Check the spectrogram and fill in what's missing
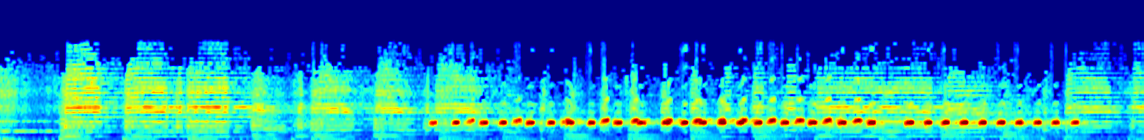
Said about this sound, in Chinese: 一天早晨，金色的阳光把阿瓦山上的雾气驱散了，一只小青蛙欢乐地唱着歌， 呱呱呱呱呱呱呱。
